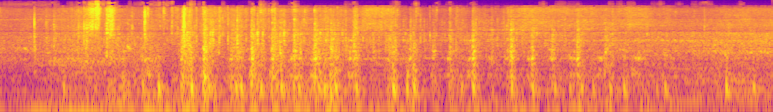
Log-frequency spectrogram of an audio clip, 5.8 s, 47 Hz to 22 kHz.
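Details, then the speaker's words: 1998 Acura Integra manual with a replaced axle: uneven low thumps and jolts as the clutch is released; it clunks and bucks hardest on clutch release and the steering feels odd; cause unknown. "so when the clutch is let out it's brutal I mean so I don't know what's going on so when I'm releasing the clutch I feel like that's what I'm getting at the most"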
